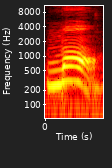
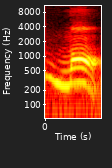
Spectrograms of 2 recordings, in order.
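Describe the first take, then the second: Both takes have the same delivery.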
